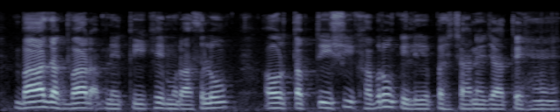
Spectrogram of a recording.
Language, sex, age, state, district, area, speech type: Urdu, male, 30-45, Delhi, South Delhi, urban, spontaneous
